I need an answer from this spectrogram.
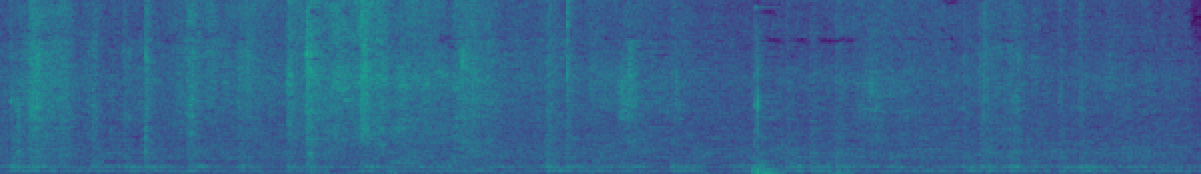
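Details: Steady hum of wild bees at a forest honey harvest late in the season, the twin-toned drone running under sharp clicks, knocks and scraping as dark honeycombs are handled.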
